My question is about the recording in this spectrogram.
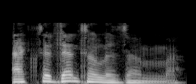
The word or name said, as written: accidentalism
